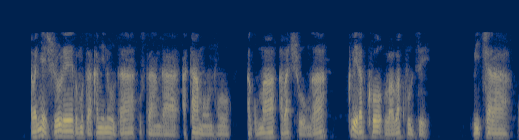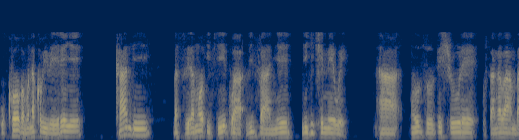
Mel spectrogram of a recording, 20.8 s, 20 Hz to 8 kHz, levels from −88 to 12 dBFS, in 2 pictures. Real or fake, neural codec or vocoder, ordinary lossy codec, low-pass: real; none; AAC, 16 kbps; 7.2 kHz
